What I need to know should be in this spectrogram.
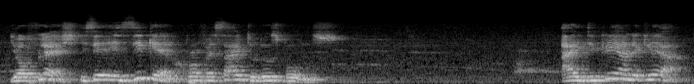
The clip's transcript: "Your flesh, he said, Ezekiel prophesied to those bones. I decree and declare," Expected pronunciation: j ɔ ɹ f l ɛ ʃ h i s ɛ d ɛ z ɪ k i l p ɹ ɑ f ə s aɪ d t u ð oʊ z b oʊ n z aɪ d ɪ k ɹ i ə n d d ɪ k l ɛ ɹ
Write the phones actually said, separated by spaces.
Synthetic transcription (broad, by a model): j ɔ f l ɛ ʃ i s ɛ ɛ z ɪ k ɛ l p ɹ ɑ f ə s aɪ d t u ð oʊ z b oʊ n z aɪ d ɪ k ɹ i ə n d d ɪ k l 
